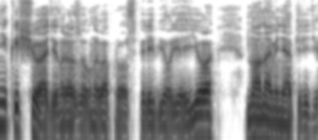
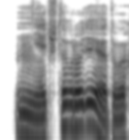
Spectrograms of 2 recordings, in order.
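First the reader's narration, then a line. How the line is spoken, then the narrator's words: Snorting. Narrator (Russian): хмыкнул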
